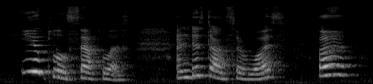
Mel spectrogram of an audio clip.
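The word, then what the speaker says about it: Euoplocephalus: I'm going to tell you how to pronounce it. Euplocephalus. Euplocephalus.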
